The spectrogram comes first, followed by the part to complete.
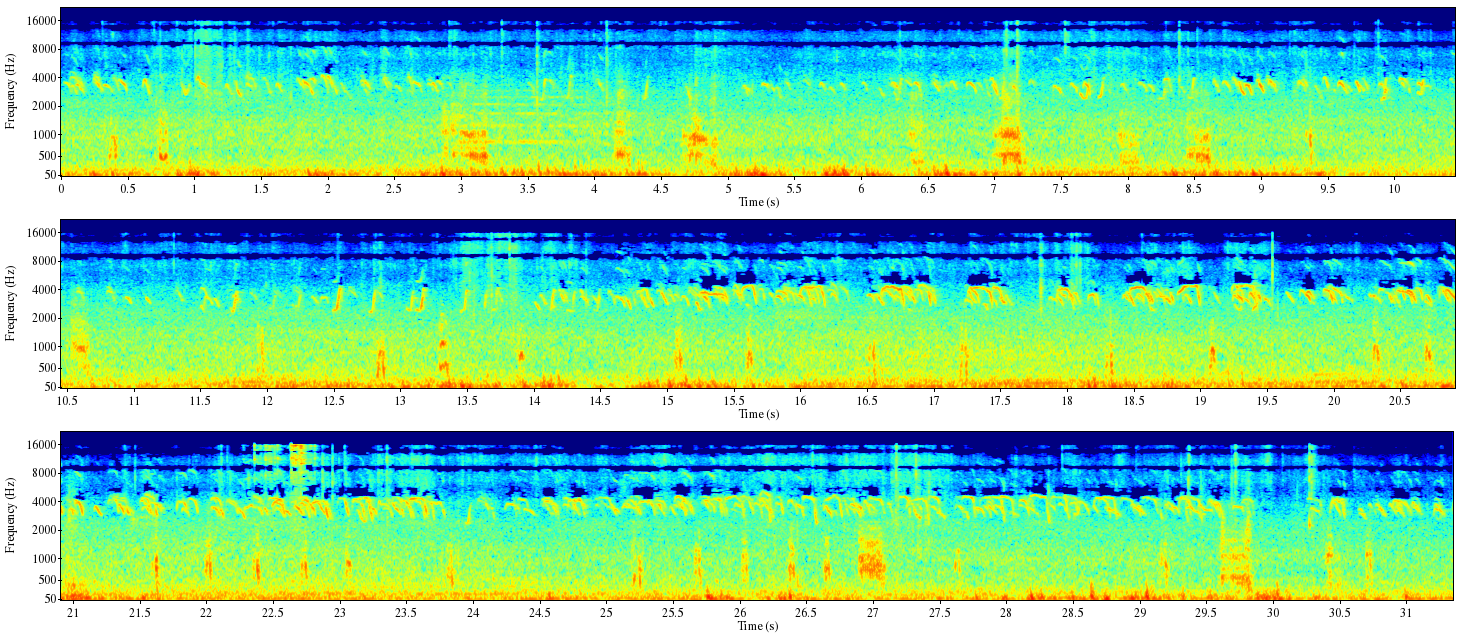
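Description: A brood of young chicks peeping steadily, a stream of short high peeps that grows busier in the second half, with the mother hen clucking a few times among them.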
